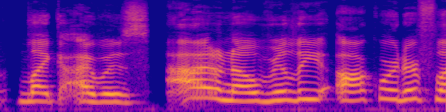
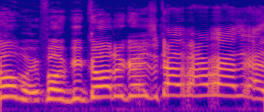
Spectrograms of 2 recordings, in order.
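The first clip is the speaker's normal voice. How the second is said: excited squeal; 8 semitones higher than usual. Retold or imitated. Spotting a favorite cosplayer.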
